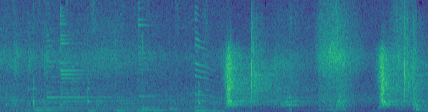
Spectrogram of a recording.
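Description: Background music that slides down in pitch and cuts out about two seconds in, followed by three sharp cracks of a whip being lashed in quick succession.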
